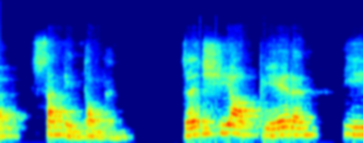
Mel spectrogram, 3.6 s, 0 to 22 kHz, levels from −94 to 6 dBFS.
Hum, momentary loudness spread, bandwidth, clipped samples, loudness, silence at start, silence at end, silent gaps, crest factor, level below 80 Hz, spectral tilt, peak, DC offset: none; 15 LU; 8.6 kHz; under 0.1%; -19 LUFS; 0 s; 0 s; 1.44-1.81 s; 18 dB; -58 dBFS; -6.5 dB/octave; -2 dBFS; under 0.1%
